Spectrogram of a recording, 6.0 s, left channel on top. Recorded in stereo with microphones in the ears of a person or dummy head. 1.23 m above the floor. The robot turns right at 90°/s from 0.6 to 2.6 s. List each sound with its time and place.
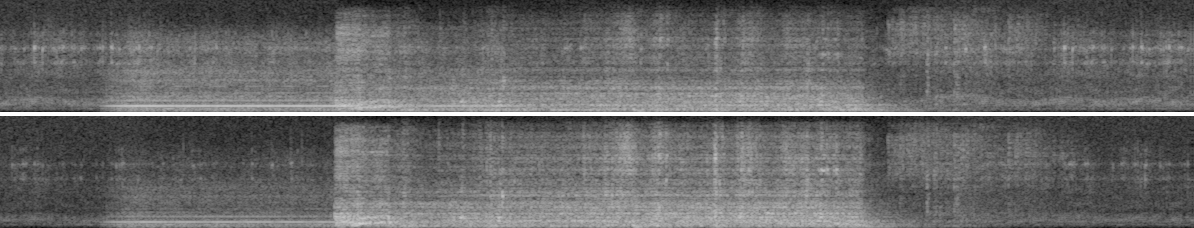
1.7 s a zipper: 155° right, 2 m; by 4.3 s 70° right, 2 m
4.4 s a dropped coin: 15° right (ahead or behind), 7.5 m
